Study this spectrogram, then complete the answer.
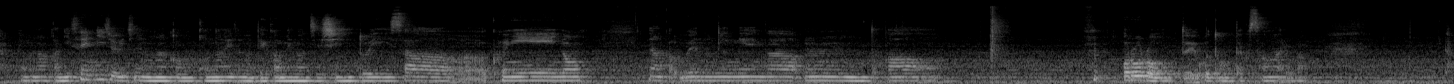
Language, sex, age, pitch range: Japanese, female, 20-39, 165-210 Hz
